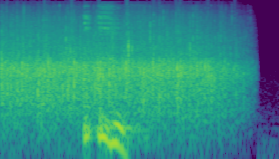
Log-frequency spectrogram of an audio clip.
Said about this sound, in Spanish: Si Dios la bendice, un aplauso al Señor que Él se lo merece. Amén.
